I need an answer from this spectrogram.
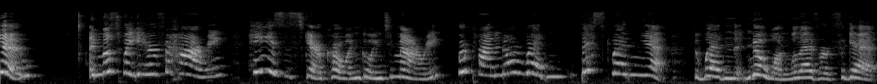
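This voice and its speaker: A woman puts on a squeaky character voice at an extremely high pitch. She talks at a fairly quick pace with very wide pitch swings. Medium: read story.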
